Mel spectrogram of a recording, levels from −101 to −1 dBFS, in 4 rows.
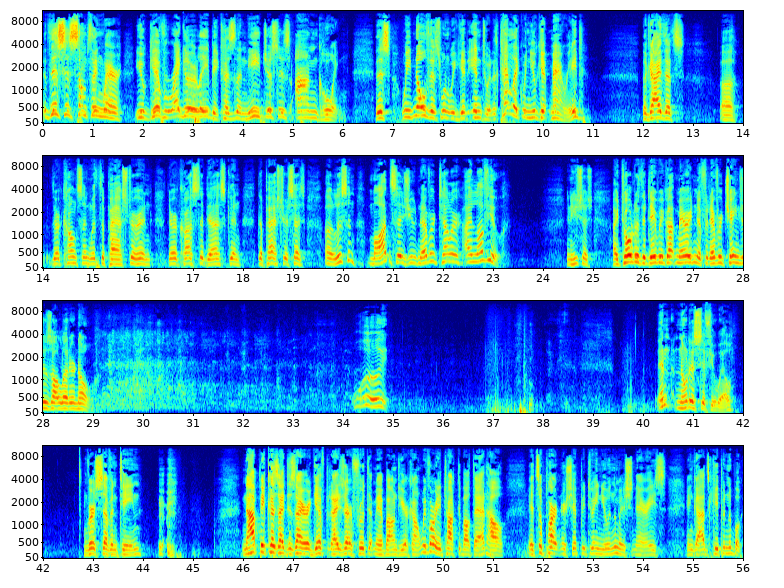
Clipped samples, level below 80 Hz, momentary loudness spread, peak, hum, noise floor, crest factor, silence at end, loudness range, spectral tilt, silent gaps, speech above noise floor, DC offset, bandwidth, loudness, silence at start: under 0.1%; -58 dBFS; 16 LU; -2 dBFS; none; -74 dBFS; 24 dB; 0.05 s; 12 LU; -3.5 dB/octave; none; 50 dB; under 0.1%; 10.5 kHz; -24 LUFS; 0 s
